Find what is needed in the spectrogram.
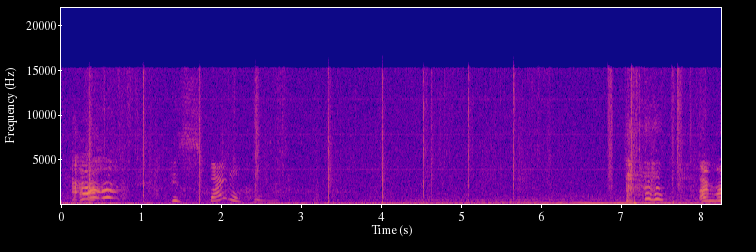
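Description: Children's voices, laughing and calling out, near the start and again near the end, with a string of short sharp knocks roughly every half second to second in between.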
